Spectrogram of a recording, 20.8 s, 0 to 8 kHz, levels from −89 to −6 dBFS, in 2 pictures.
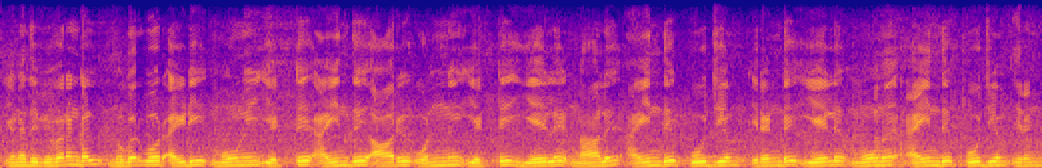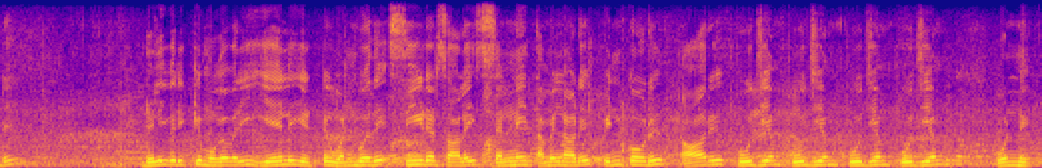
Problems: constant background noise, continuous background conversations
